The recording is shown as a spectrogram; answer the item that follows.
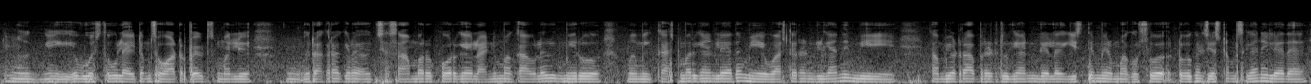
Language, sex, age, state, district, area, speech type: Telugu, male, 30-45, Andhra Pradesh, Srikakulam, urban, spontaneous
